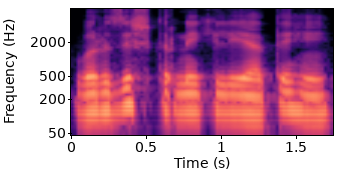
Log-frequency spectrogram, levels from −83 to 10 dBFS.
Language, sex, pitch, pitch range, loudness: Urdu, male, 125 Hz, 115-130 Hz, -16 LUFS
